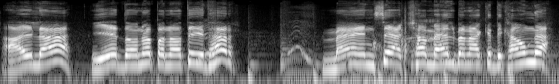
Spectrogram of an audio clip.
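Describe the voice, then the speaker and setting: A woman voicing a cheeky, scheming, excitable little boy in a comedy cartoon. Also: high voice, moderate pace, faint music behind. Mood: exasperated, excitable. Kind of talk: Hindi comedy cartoon voice acting.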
